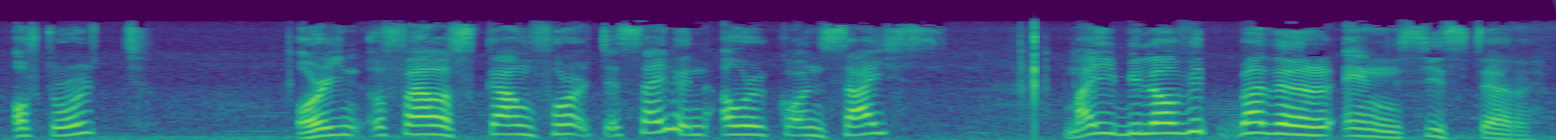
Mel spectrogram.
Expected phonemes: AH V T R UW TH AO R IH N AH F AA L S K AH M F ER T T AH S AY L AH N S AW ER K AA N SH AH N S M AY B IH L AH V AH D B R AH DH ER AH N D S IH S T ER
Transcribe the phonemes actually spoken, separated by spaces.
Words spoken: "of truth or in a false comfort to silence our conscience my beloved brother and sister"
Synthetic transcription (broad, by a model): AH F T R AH T AO R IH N AH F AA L S K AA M F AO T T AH S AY L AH N AW ER K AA N S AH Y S M AY B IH L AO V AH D B R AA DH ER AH N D S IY S T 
